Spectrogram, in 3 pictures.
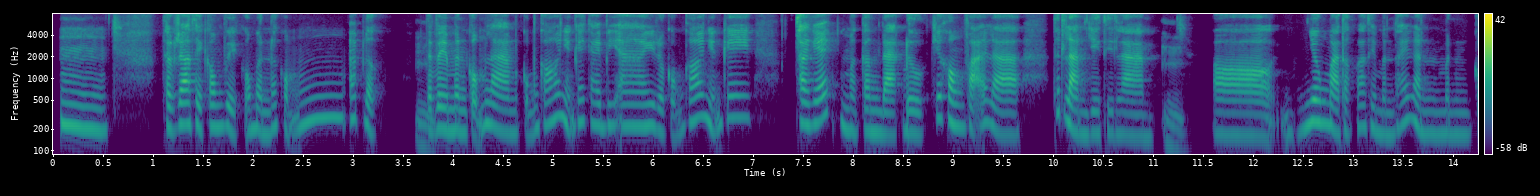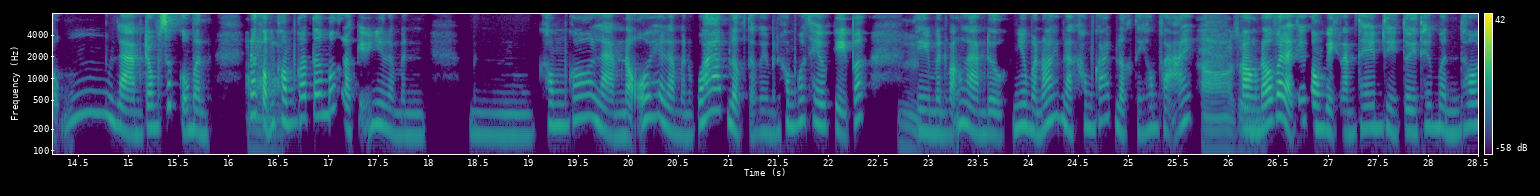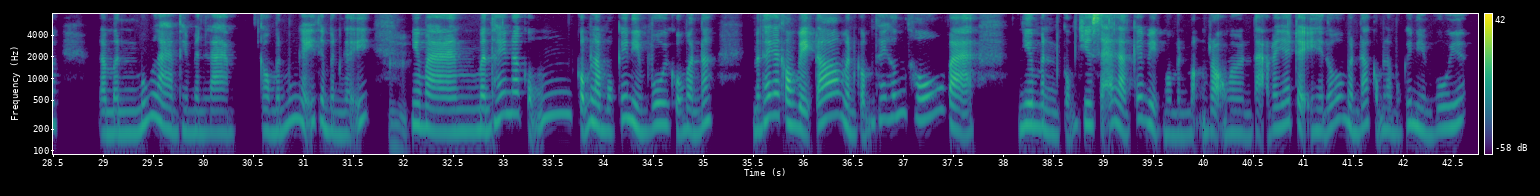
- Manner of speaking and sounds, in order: mechanical hum; in English: "K-P-I"; in English: "target"; other background noise; other noise; distorted speech; unintelligible speech
- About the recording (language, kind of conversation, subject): Vietnamese, advice, Làm sao để tận hưởng thời gian rảnh mà không cảm thấy áp lực?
